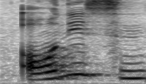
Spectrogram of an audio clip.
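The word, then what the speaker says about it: honest: " 오니스트 " 라고 읽지만 'h' 는 발음 하지 않습니다 . 그러니까 " 어 " 가 아니라 " 언 " 이에요 .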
